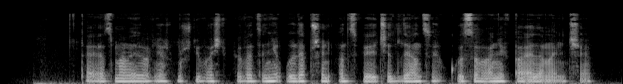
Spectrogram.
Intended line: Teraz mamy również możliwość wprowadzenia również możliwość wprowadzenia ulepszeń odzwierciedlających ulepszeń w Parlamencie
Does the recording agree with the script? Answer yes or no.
no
